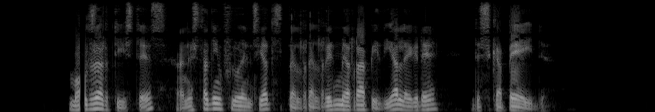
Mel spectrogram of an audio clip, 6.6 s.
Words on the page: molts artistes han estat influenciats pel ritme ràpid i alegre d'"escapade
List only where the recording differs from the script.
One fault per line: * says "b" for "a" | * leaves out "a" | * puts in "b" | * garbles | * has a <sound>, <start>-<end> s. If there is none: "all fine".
* has a dropout, 0.8-0.9 s
* puts in "pel"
